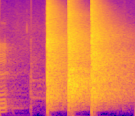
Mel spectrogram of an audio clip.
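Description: Three loud, sharp bangs about a third of a second apart, each ringing out in a long fading tail.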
